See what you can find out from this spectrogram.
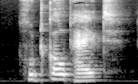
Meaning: cheapness, inexpensiveness
- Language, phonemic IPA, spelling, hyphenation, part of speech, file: Dutch, /ɣutˈkoːp.ɦɛi̯t/, goedkoopheid, goed‧koop‧heid, noun, Nl-goedkoopheid.ogg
